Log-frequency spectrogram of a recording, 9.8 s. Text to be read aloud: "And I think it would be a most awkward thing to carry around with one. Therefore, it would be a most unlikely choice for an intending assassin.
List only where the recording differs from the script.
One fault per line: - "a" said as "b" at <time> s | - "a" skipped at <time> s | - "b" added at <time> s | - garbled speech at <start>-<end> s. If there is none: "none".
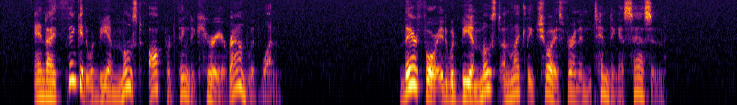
none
